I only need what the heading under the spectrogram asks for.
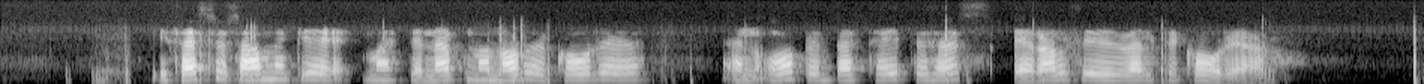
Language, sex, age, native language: Icelandic, female, 40-49, Icelandic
